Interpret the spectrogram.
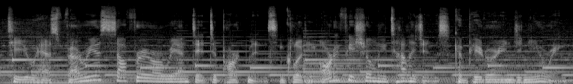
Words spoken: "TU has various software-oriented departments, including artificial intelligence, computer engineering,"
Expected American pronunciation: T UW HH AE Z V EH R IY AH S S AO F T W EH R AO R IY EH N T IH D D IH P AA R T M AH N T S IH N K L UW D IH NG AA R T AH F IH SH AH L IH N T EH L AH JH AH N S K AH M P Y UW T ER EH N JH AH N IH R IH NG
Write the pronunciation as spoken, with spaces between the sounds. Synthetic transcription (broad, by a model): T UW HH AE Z V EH R IY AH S S AO F T W EH R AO R IY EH N T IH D D IH P AA R T M AH N T S IH N K L UW D IH NG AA R T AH F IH SH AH L IH N T EH L AH JH AH N S K AH M P Y UW T ER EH N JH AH N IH R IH NG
